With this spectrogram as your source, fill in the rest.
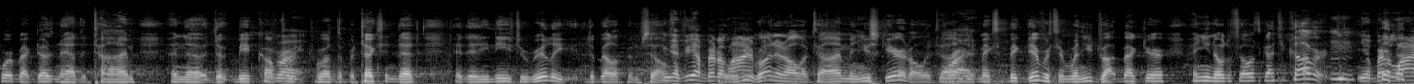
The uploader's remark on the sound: The Run Live at Hurrdat Sports Bar & Grill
